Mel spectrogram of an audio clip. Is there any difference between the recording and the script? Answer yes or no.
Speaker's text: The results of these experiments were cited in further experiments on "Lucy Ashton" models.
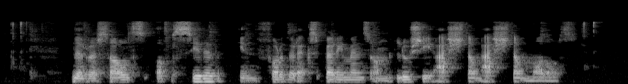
yes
